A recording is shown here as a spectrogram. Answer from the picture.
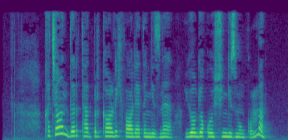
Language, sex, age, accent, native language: Uzbek, female, under 19, Toshkent viloyati, Uzbek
